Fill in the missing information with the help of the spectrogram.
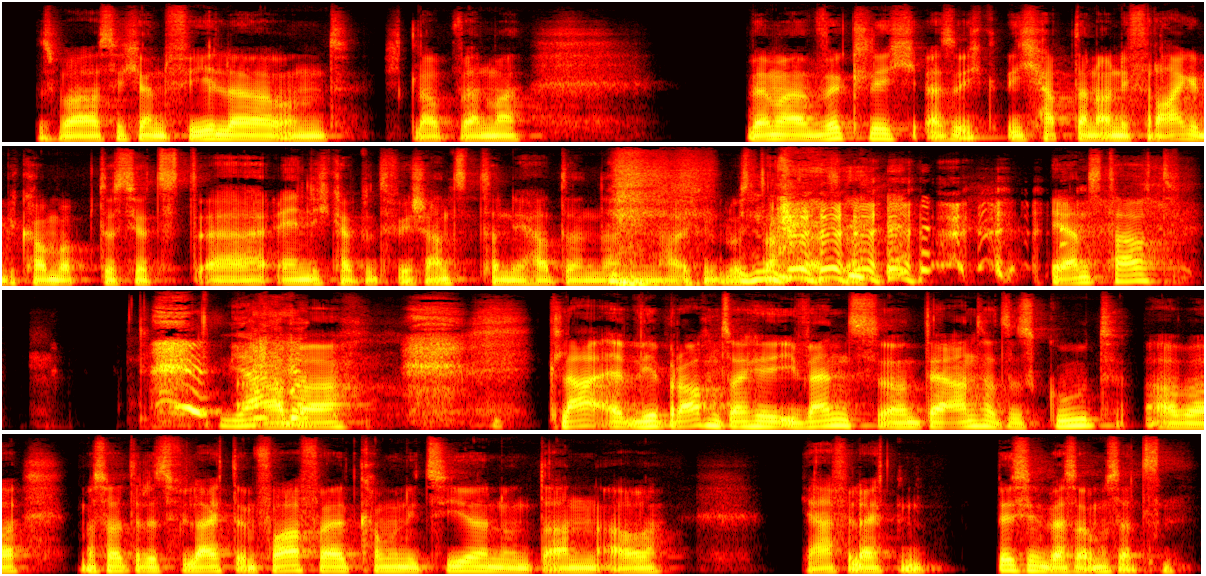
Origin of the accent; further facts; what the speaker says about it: Oberstdorf, Bavaria, Germany; bei uns in Oberstdorf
